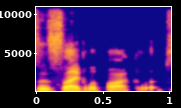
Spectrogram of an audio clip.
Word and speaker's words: Encyclopocalypse: the podcast they'll go oh that's how you pronounce encycle apocalypse yeah so very excited to have you on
